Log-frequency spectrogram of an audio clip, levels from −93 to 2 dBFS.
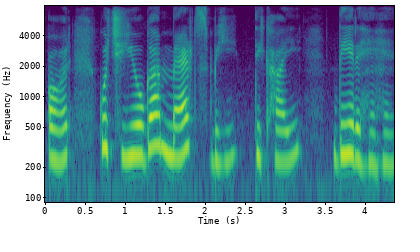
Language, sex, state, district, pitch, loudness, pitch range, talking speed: Hindi, female, Himachal Pradesh, Shimla, 255 Hz, -16 LUFS, 235-275 Hz, 125 wpm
